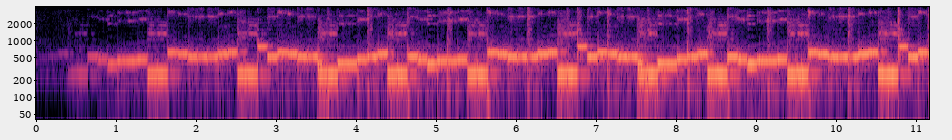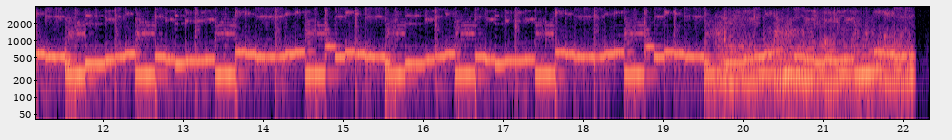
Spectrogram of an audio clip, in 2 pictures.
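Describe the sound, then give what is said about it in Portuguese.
An electronic telephone tone plays while a call to a hospital is transferred to an operator. A short, bright melodic phrase repeats steadily and evenly for about twenty seconds, turning noisier near the end. “Aguarde, estamos transferindo a sua ligação para um de nossos atendentes.”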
